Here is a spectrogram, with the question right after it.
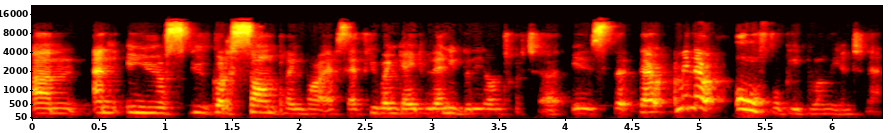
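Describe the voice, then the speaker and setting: Racing at a very fast pace with hardly any pauses, a woman speaks with big swings in loudness. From rural Wales. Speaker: think tank chief executive. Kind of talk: live online interview. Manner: halting.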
